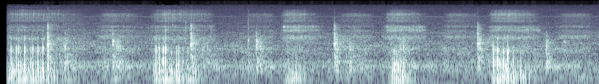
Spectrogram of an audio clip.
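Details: Sleeping dog snoring in a steady rhythm, about ten raspy breaths a minute, with soft whistling on some breaths.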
